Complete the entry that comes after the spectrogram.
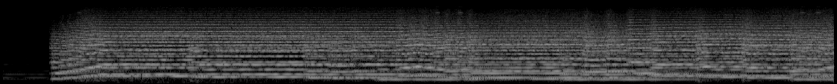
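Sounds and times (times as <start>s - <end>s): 
strings: 0.5s - 8.3s.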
